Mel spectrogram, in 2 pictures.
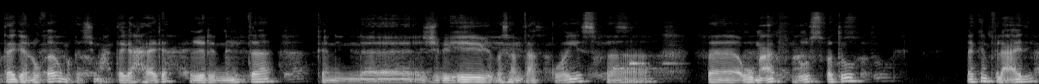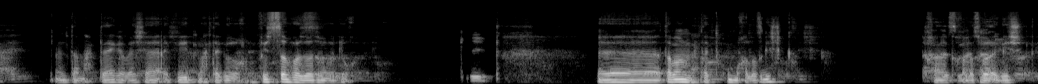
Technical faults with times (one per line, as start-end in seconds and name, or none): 0.00-20.78 echo with no canceller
